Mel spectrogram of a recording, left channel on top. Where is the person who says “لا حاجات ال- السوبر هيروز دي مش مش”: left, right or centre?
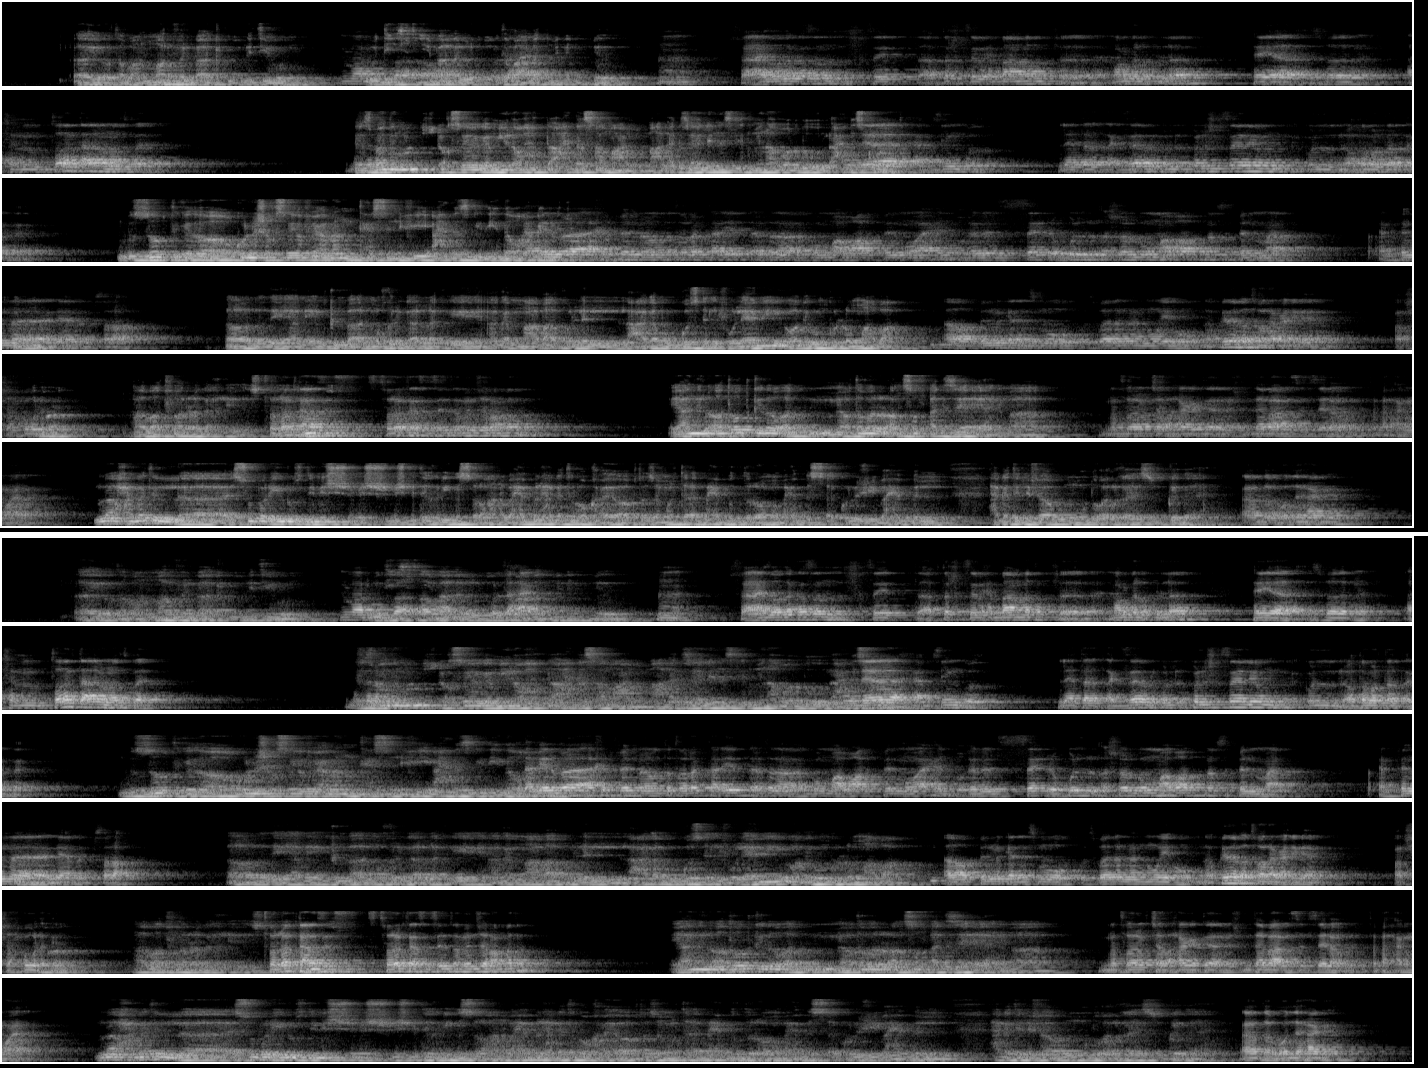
Left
